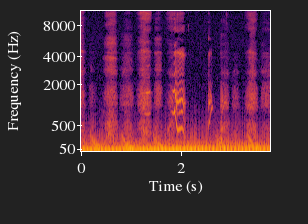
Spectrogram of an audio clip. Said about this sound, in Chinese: 那不如就更多急促的呼吸吧，让喘息把你的大脑也变成性器官吧。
